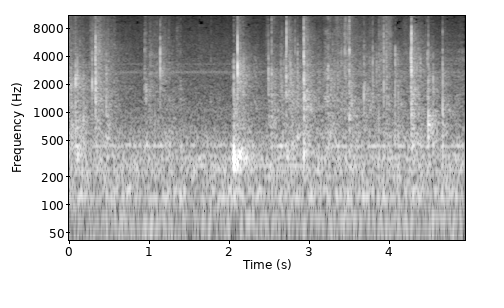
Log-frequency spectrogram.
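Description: Crinkling and clicking of a foil-lined snack pouch of dried fruit and nuts being handled, with soft crunches of nuts being chewed; one louder click about two seconds in.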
